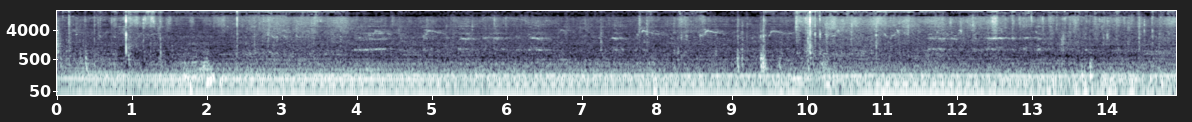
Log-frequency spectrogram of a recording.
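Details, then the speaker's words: Salvage BMW M235i (F22, N55 turbo) with stored code 135A08, Valvetronic servo motor position sensor signal not plausible. A deep, lumpy rumble with an uneven pulse at start-up, at idle and in light driving. It runs rough from the Valvetronic fault. "135A08, Valvetronic servo motor position sensor signal not plausible, which in turn made the car sound like this when I turned it on."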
